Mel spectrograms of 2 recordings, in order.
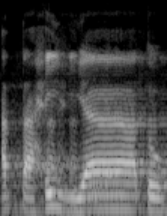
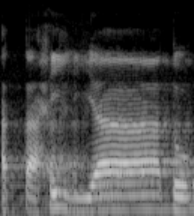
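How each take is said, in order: The two takes are said the same way.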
